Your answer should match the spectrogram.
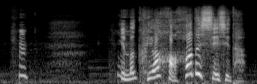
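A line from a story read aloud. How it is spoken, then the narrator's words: Cold sneer through teeth. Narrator (Chinese): 蒋灵谦咬牙冷笑道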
